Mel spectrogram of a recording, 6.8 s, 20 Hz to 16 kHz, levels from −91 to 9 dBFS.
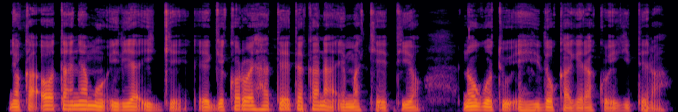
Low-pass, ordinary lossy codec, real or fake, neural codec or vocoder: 14.4 kHz; none; fake; vocoder, 48 kHz, 128 mel bands, Vocos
